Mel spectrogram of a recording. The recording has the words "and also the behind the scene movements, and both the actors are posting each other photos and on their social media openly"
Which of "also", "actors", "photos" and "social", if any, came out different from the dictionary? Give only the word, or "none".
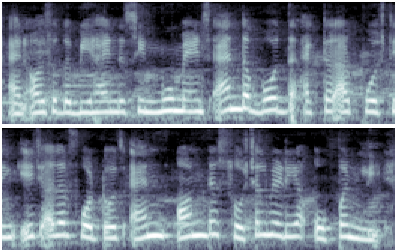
actors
